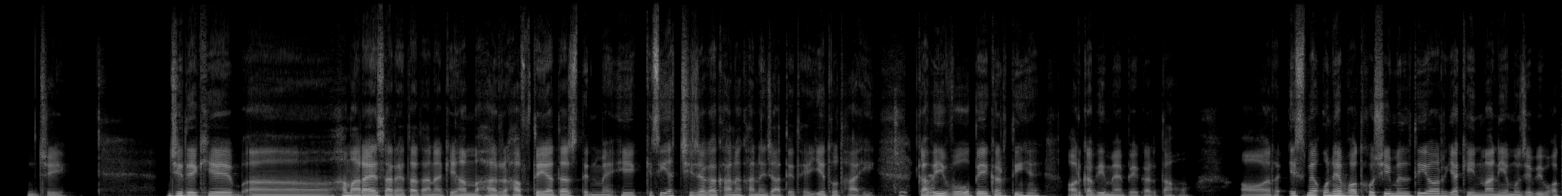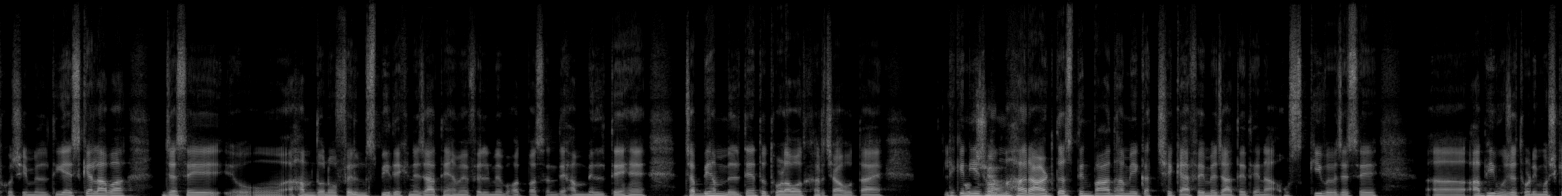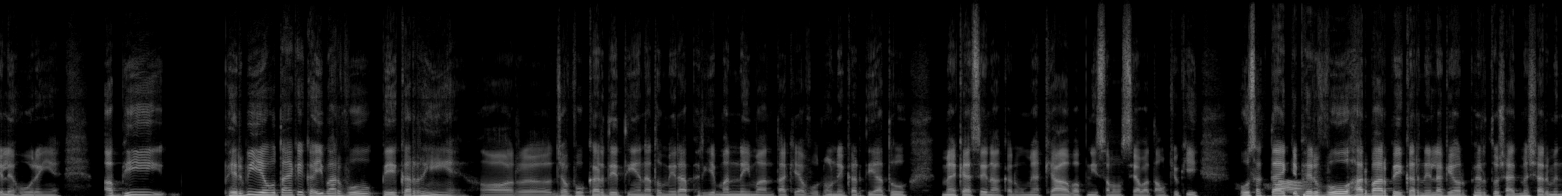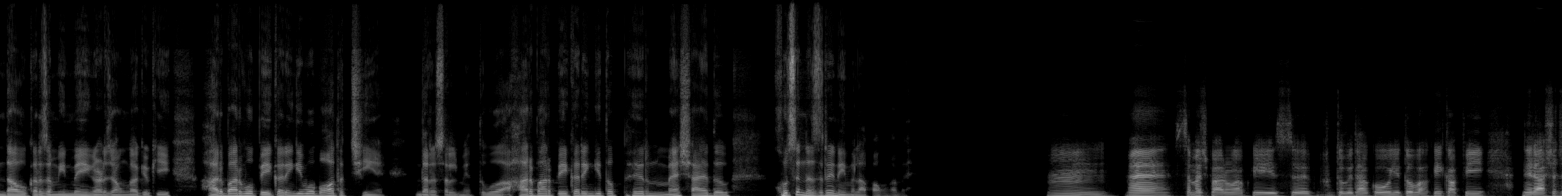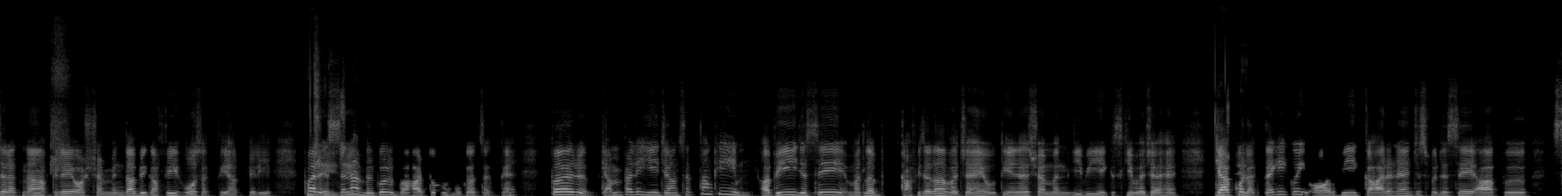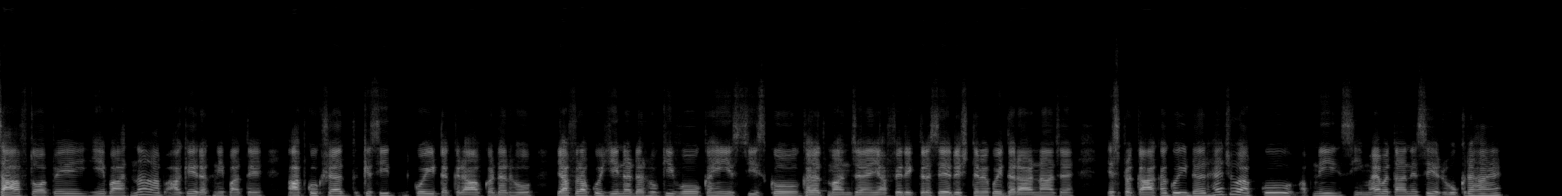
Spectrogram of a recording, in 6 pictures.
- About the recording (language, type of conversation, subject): Hindi, advice, आप कब दोस्तों या अपने साथी के सामने अपनी सीमाएँ नहीं बता पाते हैं?
- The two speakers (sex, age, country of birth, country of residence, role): male, 20-24, India, India, advisor; male, 30-34, India, India, user
- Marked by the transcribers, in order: tongue click; in English: "पे"; in English: "पे"; in English: "फिल्म्स"; in English: "पे"; in English: "पे"; in English: "पे"; in English: "पे"; sniff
